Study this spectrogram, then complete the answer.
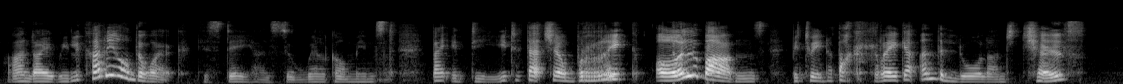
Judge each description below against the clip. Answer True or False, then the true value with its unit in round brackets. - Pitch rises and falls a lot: True (7.3 semitones)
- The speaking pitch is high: False (145 Hz)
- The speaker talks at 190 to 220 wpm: False (145 wpm)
